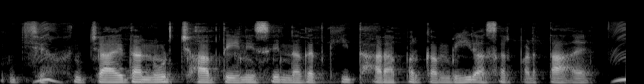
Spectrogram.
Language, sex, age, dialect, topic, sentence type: Hindi, male, 36-40, Marwari Dhudhari, banking, statement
